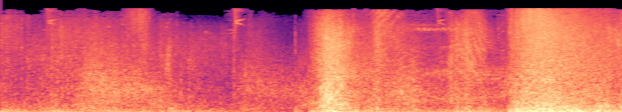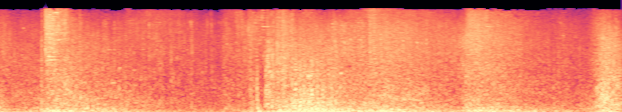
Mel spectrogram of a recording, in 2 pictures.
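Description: Fire roars and crackles in loud bursts.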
